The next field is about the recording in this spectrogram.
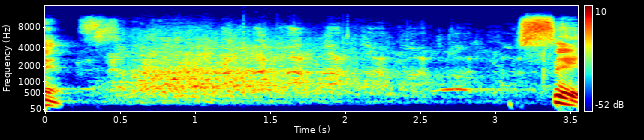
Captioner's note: audience laughing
